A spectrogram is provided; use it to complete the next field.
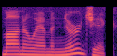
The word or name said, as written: monoaminergic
